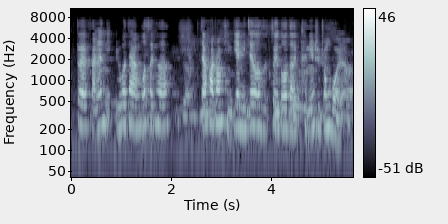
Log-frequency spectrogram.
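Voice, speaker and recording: A woman with a fairly high pitch varies greatly in loudness against noticeable background noise. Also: ordinary pitch variation, moderate pace. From China. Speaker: student. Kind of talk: casual chat. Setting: cafe.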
